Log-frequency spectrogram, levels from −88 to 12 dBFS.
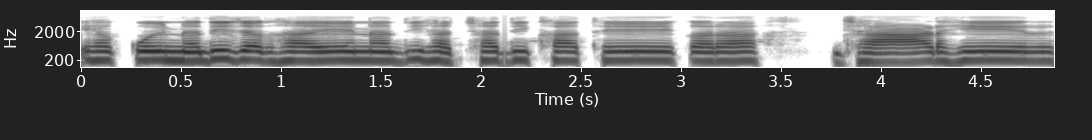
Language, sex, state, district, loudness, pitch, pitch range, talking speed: Chhattisgarhi, female, Chhattisgarh, Jashpur, -14 LUFS, 200 Hz, 195-205 Hz, 160 wpm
